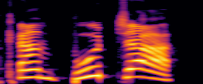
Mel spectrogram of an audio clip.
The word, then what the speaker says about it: kombucha: After the Zambuca? – It's not Zambuca, it's kombucha.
